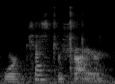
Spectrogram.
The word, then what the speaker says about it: Worcestershire: And it's actually, if if you pronounce it phonetically, it's Worcestershire, but I don't think I think they almost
